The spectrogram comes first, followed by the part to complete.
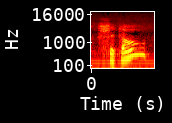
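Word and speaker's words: cinquante: 50 se prononce chéquante, ça m'a coûté 50 francs, cela m'a coûté 50 francs.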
